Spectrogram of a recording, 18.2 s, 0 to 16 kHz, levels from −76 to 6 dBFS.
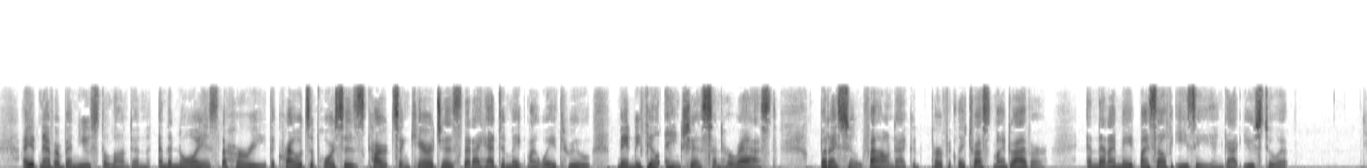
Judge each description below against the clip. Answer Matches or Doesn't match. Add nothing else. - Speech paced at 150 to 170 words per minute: Doesn't match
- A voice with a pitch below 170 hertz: Doesn't match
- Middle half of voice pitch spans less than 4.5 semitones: Matches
